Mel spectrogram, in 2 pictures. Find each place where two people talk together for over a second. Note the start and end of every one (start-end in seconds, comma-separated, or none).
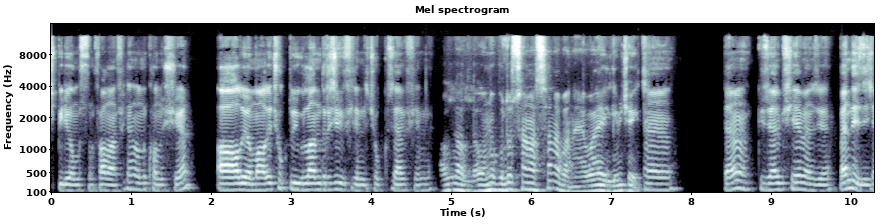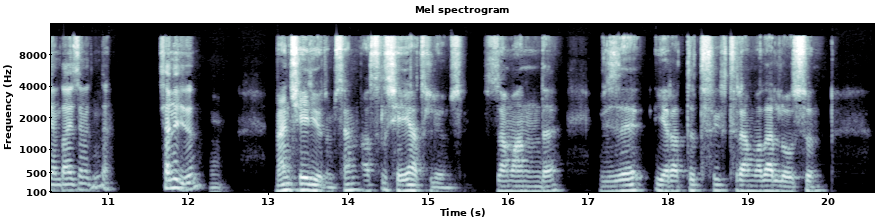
none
